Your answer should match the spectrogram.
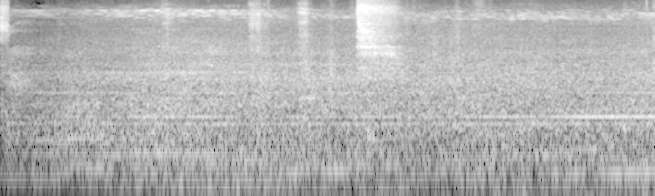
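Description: Steady outdoor background noise with a faint low hum, broken by a brief hiss about four and a half seconds in.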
